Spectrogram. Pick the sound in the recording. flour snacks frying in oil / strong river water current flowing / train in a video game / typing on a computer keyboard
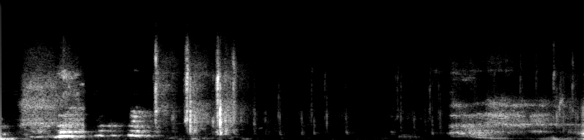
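typing on a computer keyboard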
